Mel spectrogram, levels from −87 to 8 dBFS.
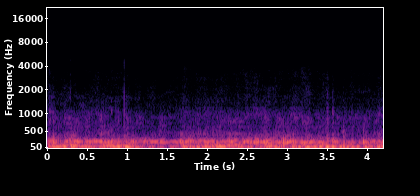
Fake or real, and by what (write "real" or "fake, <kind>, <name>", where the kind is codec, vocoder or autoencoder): fake, codec, SNAC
